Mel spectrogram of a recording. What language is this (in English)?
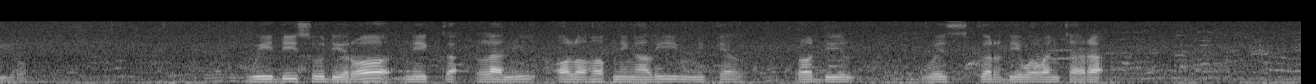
Sundanese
